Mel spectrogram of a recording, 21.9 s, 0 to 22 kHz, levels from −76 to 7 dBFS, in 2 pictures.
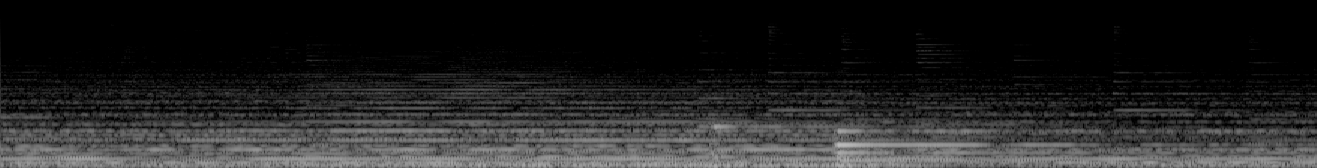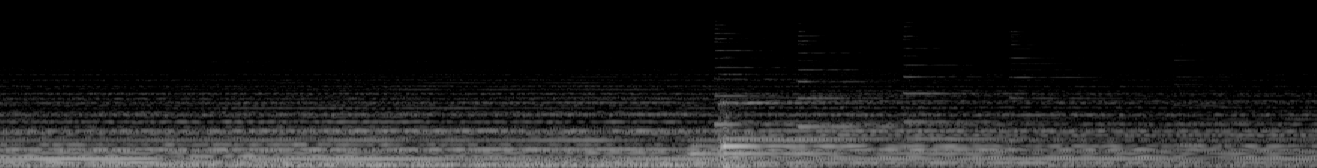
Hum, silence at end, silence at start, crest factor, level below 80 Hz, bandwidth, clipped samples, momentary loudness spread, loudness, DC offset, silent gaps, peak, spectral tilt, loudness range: none; 0 s; 0 s; 20 dB; -36 dBFS; 10.5 kHz; under 0.1%; 9 LU; -29 LUFS; under 0.1%; none; -8 dBFS; -9.5 dB/octave; 6 LU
